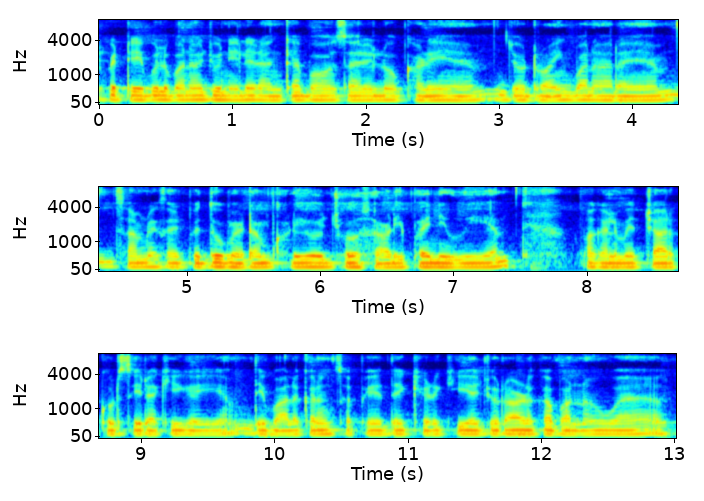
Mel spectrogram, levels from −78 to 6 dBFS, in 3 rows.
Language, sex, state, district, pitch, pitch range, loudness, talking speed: Hindi, male, Chhattisgarh, Korba, 100 Hz, 95-105 Hz, -19 LUFS, 245 wpm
